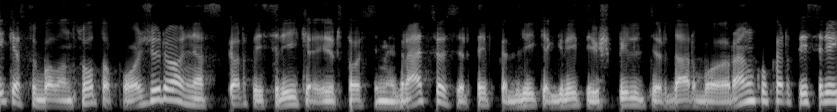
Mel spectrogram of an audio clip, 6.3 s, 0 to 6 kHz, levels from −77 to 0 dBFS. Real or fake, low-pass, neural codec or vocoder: real; 5.4 kHz; none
